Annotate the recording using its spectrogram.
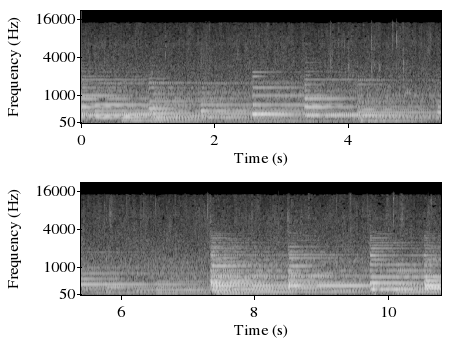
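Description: Slow instrumental piano music, with notes and chords struck every second or two and left to fade, mixed over a steady rain recording with fine raindrop ticks.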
